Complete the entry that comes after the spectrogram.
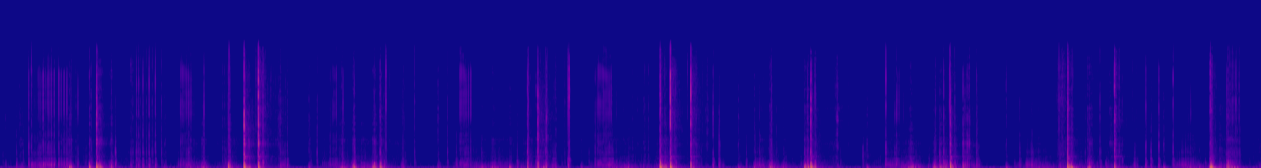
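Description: A metal pick with a wooden handle, held in long-nailed fingers, scrapes at a solid pink plaster excavation block. Dry, gritty scratches repeat in short bursts, with sharper clicks as the tip catches the plaster. The sound is close and low-to-mid heavy, with little bright content.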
